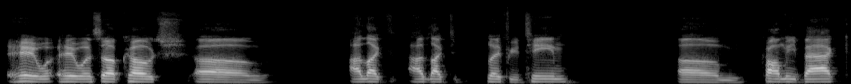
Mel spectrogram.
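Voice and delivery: very slow, halting, awkward, fumbling casual delivery. Reenacting for the host a voicemail once left for a coach, reenacting own voicemail. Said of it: "reenact the voicemail I sent you".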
